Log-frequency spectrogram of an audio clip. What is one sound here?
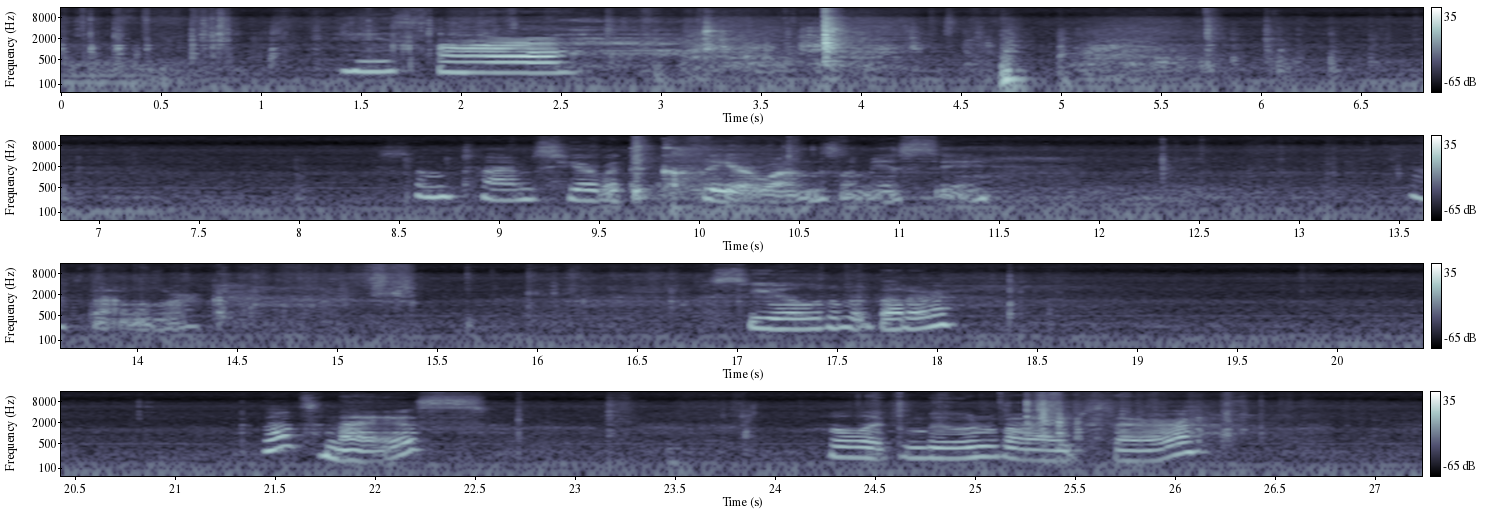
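Thin plastic sheets rustle and crinkle close by.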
